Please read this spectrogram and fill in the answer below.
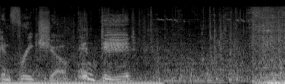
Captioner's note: beeping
